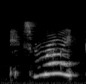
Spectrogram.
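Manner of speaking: high-pitched joyful exclamation; delighted cry. A narrator's reading. Aunt touching the peach, high delighted cry. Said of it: "she cried".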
